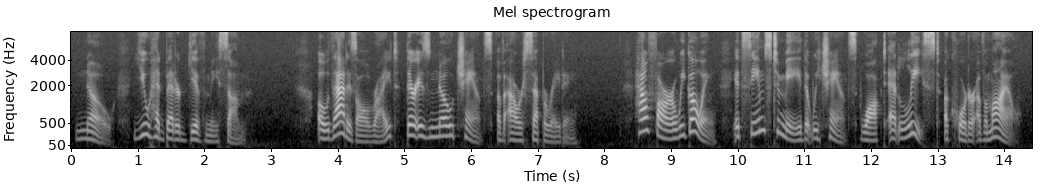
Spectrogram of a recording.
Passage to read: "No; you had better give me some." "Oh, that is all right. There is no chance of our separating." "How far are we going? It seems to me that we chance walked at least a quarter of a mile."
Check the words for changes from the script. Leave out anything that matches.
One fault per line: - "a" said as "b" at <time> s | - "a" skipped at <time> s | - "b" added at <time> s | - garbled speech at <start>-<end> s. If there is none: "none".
none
